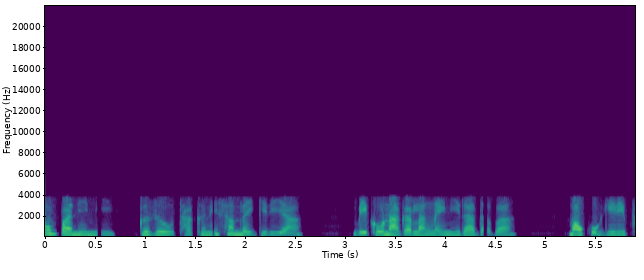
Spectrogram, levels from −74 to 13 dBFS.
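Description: From the start, the speech runs through a Bluetooth CVSD headset codec, with clearly audible damage. The band sits at roughly 250 Hz to 3.5 kHz, which fits a 64 kbps CVSD link coding one up-or-down bit per sample. The adaptive step can't keep pace with fast, loud high-frequency movement, so sibilants turn scratchy, peaks distort, and a granular hiss sits under the speech throughout.

Unconcealed Bluetooth headset packet loss then cuts three abrupt holes. The first, from 0.51 to 0.58 s, drops about 45 ms of audio, consistent with around seven short packets lost. The second, from 1.67 to 1.71 s, removes about 22.5 ms, roughly three packets. The third, from 4.37 to 4.44 s, right after "बेखौ नागारलांनायनि", again loses about 45 ms. Nothing fills these gaps, so they sound like hard-edged dropouts.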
